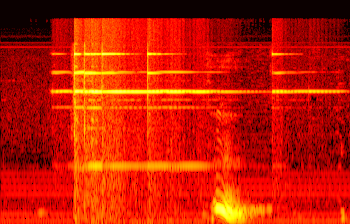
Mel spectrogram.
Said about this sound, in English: Someone gave this to me a long time ago. A bell.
